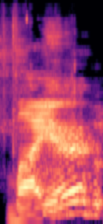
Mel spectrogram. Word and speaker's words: Meyer: Meyer rhymes with Dire!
